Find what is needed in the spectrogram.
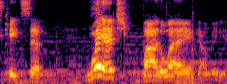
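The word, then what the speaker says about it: Cait Sith: Oh, man, I always pronounce this wrong. Kiat... Dang it. We just did this, like, last time. It's Ketshi.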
